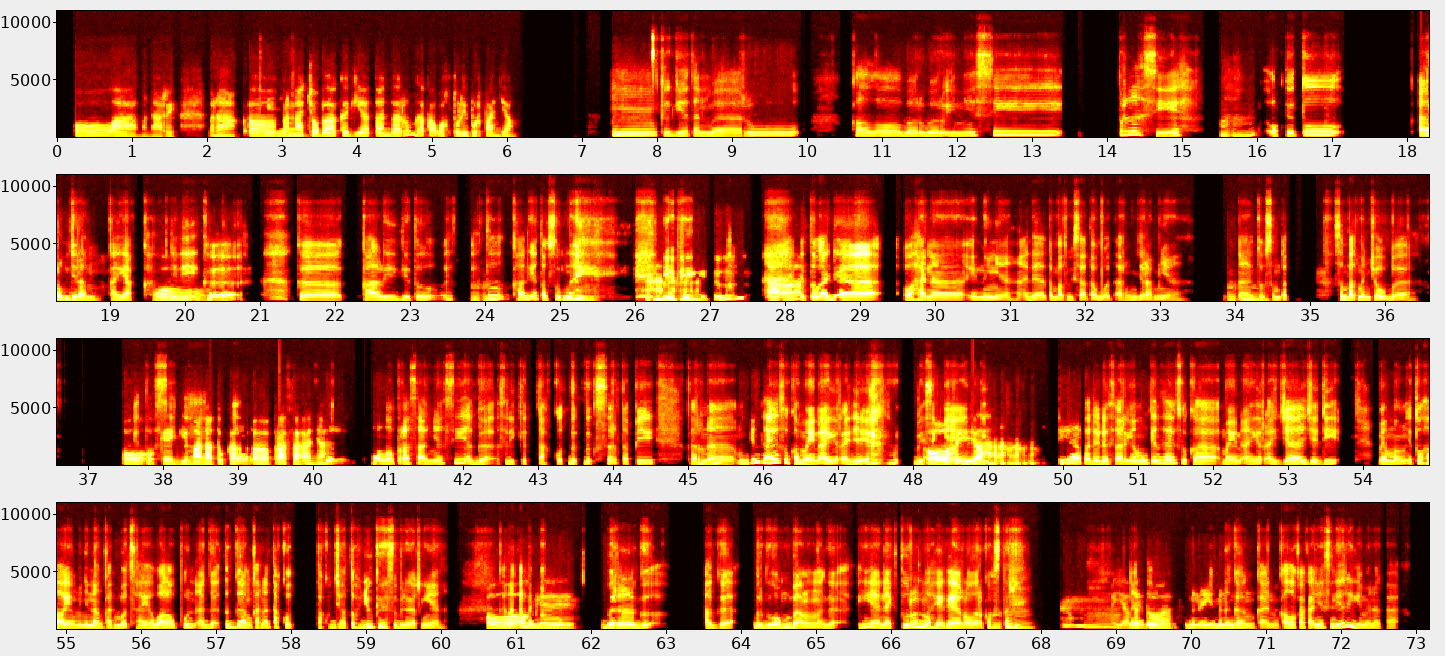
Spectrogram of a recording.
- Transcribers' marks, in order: laughing while speaking: "jadi ke"; laughing while speaking: "kali atau sungai ya kayak gitu"; tapping; chuckle; other background noise; laughing while speaking: "ya"; in English: "basic-nya"; laughing while speaking: "iya"; chuckle; laughing while speaking: "roller coaster"; in English: "roller coaster"
- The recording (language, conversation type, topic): Indonesian, unstructured, Apa kegiatan favoritmu saat libur panjang tiba?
